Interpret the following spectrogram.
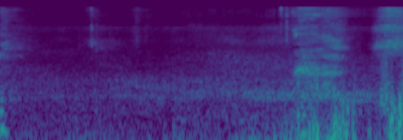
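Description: Wind rumbling on the microphone, quiet at first and growing louder in the second half.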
